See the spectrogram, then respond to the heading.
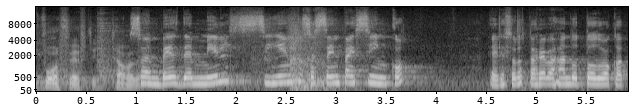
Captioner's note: speaking Spanish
